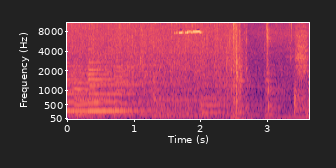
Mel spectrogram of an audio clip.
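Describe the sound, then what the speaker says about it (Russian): Rain falls in a cold outdoor scene as a steady soft hiss beneath sustained tonal music, with a few brief knocks near the end. "Холодно же, дождь идет."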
